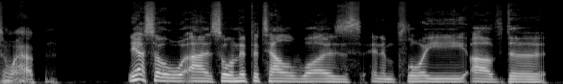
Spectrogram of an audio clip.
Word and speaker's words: Amit Patel: And so I wanted to start with the case of Amit Patel. Is that how you pronounce his name?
